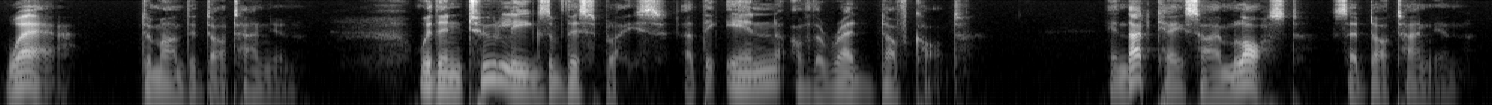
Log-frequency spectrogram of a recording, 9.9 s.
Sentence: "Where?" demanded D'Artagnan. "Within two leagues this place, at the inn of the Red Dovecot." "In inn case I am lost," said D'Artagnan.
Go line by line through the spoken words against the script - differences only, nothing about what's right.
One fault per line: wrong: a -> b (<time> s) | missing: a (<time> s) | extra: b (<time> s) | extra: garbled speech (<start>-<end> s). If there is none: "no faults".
extra: of (3.7 s)
wrong: inn -> that (7.5 s)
